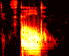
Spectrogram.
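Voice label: "staid", British English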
